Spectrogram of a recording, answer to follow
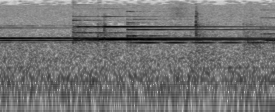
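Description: Quiet mallet percussion music: soft, high, bell-like metal notes struck one at a time, a handful in two seconds, each ringing on and overlapping the next.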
